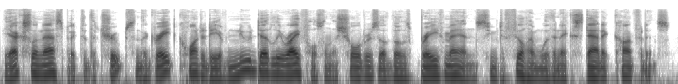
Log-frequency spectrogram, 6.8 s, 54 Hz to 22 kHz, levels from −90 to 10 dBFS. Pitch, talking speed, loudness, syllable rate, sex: 90 Hz, 255 wpm, -20 LUFS, 6.8 syllables/s, male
